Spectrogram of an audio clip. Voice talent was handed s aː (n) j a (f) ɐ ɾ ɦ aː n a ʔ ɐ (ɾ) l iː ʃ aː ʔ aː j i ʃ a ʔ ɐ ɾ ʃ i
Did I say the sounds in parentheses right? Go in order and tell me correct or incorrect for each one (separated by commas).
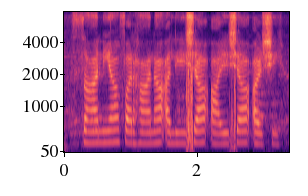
correct, correct, incorrect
